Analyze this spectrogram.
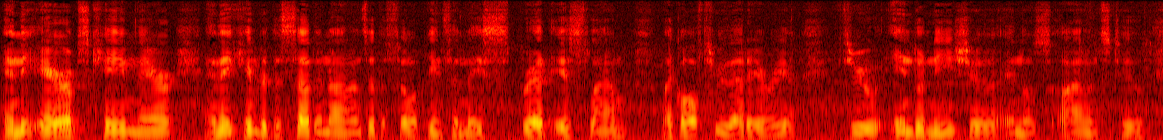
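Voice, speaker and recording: A man of medium pitch at a fairly quick pace, in a monotone, flat intonation, over noticeable background noise. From Canada, Port Alberni, British Columbia. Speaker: overseas development volunteer, agriculture teacher. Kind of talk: interview.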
